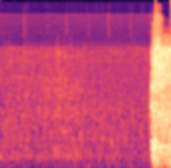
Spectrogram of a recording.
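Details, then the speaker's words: Adult with a chest illness, sore chest and body, bubbles heard in breathing, now coughing and wheezing: one abrupt loud cough after quiet room noise, bringing up phlegm: productive cough. "Coughing and hacking and wheezing. At least the shit's coming up now."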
